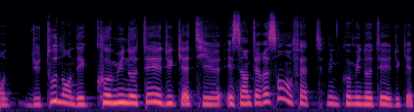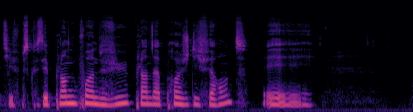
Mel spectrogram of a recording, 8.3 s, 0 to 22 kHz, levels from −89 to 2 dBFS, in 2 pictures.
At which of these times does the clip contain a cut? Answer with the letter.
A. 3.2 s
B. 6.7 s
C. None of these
C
